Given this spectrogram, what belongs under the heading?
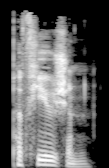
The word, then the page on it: perfusion: British English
